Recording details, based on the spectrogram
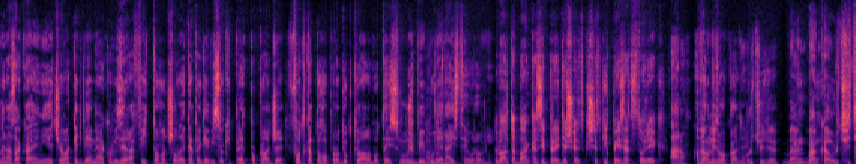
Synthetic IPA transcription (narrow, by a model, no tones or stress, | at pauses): mɛnazaːklaɟɛɲɪɛt͡ʃɔɦɔakɛɟʋɪɛmɛakɔʋizɛɾaːfit̪ːɔɦɔt͡ʃlɔʋɛkat̪aɡjɛʋisɔkiːpɾɛt̪̚pɔklad̪ʒɛfɔt̪kat̪ɔɦɔpɾɔd̪ukt̪ualɛbɔt̪ɛjsluʒbibuɟɛnaist̪ɛjuːɾɔʊɲid̪obalt̪aːbaŋkasipɾɛjɟɛfʃɛt̪ʃɛt̪kiːxpɛɟɛs̬jat̪st̪ɔɾɪɛkʔanɔʔaʋɛlmid̪ʊɔklad̪ɲɛuɾt͡ʃicɛbaŋbaŋkauɾt͡ʃicɛ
